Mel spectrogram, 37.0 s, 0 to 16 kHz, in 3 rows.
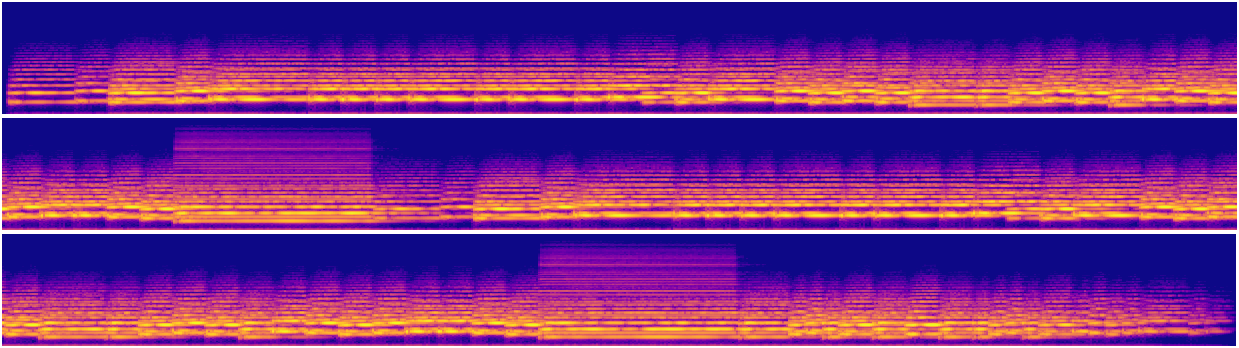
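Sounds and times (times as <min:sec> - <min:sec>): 
caprice in C major: 0:00.2 - 0:36.9.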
